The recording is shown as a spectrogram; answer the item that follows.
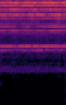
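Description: A telephone bell rings steadily and loudly, a bright sustained electronic ringing that fills the whole moment with no voices over it.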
